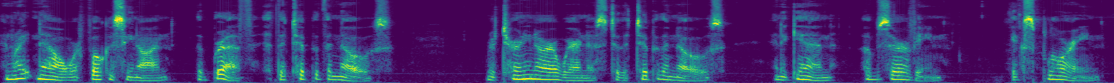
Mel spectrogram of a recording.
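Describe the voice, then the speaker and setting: A man guiding a mindfulness meditation in a calm, measured way with deliberate pauses. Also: mid-range voice, gravelly, husky, no room sound. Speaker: meditation guide.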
